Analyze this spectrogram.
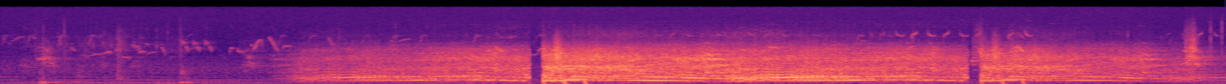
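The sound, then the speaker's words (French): After a few seconds of quiet, a car engine rumbles up loudly, its pitch rising and shifting as the car drives away, holding steady before easing slightly toward the end. “Il a regardé la voiture s'éloigner.”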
